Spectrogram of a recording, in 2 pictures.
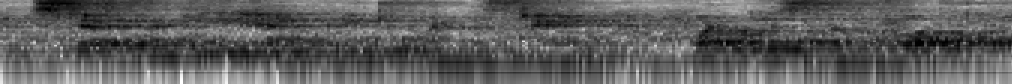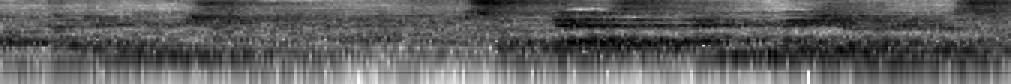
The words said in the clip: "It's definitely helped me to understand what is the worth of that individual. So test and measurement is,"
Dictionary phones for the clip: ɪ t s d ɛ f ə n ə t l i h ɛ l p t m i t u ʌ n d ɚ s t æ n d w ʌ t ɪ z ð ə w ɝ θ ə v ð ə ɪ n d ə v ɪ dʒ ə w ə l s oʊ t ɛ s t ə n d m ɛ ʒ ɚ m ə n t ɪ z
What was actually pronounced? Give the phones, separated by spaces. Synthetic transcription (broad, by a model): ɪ t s d ɛ f ə n ə t l i h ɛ l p m i t u ʌ n d ɚ s t æ n d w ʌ t ɪ z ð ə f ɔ t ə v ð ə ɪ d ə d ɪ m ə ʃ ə n s oʊ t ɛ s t ə n d m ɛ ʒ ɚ ə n ɪ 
